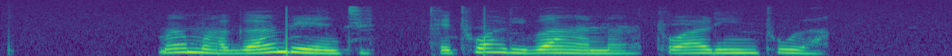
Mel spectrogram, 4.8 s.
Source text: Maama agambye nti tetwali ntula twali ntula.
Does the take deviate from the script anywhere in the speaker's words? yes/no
yes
